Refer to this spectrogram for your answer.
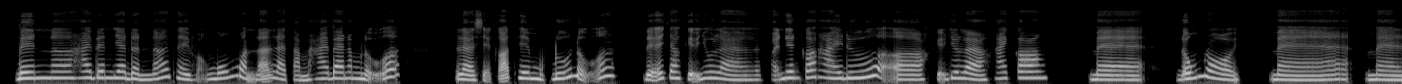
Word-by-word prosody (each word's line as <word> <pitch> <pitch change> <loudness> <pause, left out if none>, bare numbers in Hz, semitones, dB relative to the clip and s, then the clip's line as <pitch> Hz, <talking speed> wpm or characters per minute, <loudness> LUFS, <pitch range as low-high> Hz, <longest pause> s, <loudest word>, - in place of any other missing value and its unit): bên 285 +2 +3
ơ, 295 0 +1
hai 300 +1 -1
bên 305 0 +1
gia 300 -1 +2
đình 235 -4 +1
á 285 +8 0
thì 250 -6 +1
vẫn 235 +3 -4
muốn 300 +9 0
mình 310 -9 -1
á 225 - 0
là 255 -6 -1
tầm 210 -2 -4
2-3 270 +4 0
năm 275 -2 +1
nữa 285 +9 0 0.6
là 230 -3 +3
sẽ - - -6
có 140 +4 0
thêm 280 -2 +4
một 235 - -1
đứa 270 +7 +3
nữa 380 -3 -1 0.4
để 250 +3 +3
cho, 295 0 0
kiểu 235 - 0
như 280 +4 +1
là, 215 -5 -2
phải 210 +2 -8
nên 295 +2 +1
có 315 +2 0
hai 295 -4 -1
đứa, 305 +7 +3
ờ, 225 - 0
kiểu 240 -1 -3
như 290 - +1
là 240 -6 +1
2 275 +1 -4
con. 300 +1 0 0.4
Mà 215 -2 +1 0.3
đúng 265 - +3
rồi, 245 -10 +2 0.3
mà 215 +1 +1 0.2
mà 215 -1 +1
265 Hz, 195 wpm, -23 LUFS, 220-295 Hz, 0.6 s, thêm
